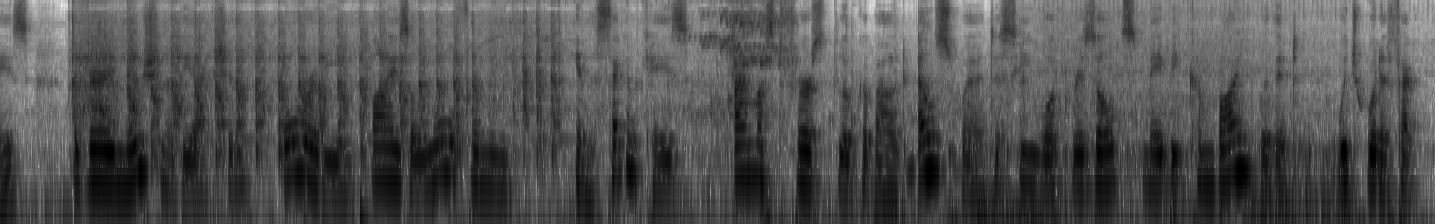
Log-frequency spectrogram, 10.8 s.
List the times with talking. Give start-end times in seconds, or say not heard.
0.0-10.7.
